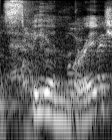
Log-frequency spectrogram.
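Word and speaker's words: Spean Bridge: We're at the old station hotel in Spionbridge, as now we find out it's pronounced.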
